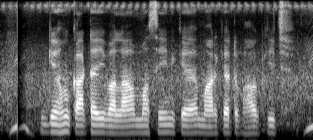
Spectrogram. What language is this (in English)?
Maithili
